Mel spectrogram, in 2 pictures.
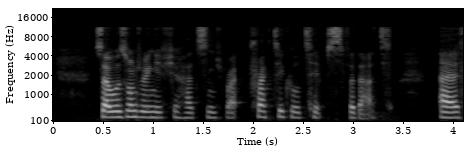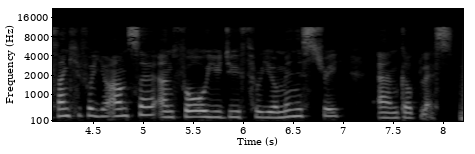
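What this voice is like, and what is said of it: European-accented English. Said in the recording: “you have a beautiful voice and great English and a wonderful accent ... you're European”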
